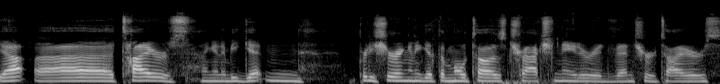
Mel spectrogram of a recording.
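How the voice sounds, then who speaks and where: In a normal speaking voice, a man with a Canadian accent talks at a moderate pace with a fairly high pitch and fairly even intonation. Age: 60s. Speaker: motorcycle vlogger. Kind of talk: casual vlog monologue. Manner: relaxed, conversational with fillers.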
